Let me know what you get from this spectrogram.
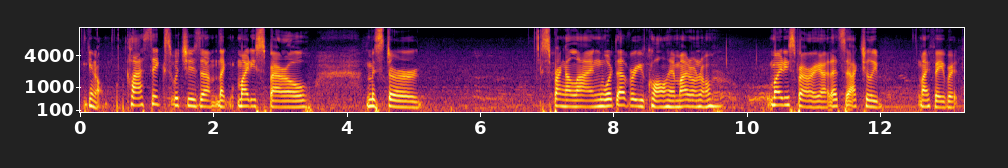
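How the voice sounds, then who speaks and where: A woman's voice: mid-range voice, fairly even intonation, slow, long pauses, a bit bright, slight background noise. A woman speaking earnestly in a casual interview, repeating phrases for emphasis. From Trinidad and Tobago. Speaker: actress being interviewed.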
